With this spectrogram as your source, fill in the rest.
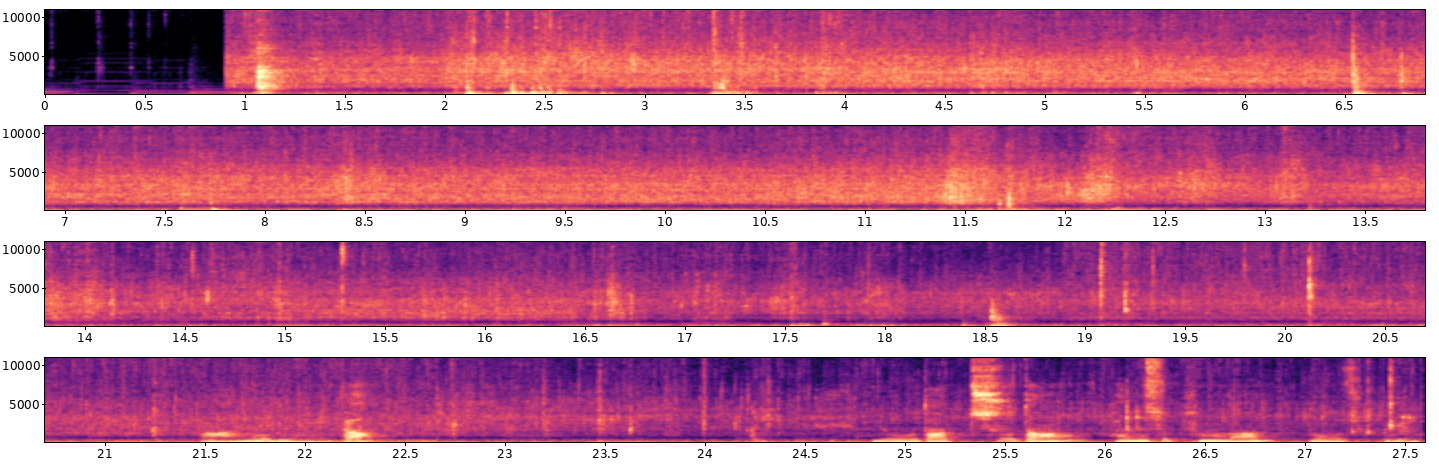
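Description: Food sizzles steadily in a hot frying pan.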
